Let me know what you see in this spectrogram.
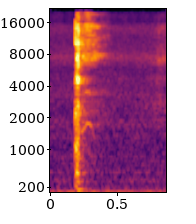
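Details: A single short, dry cough over faint room hum, during a screen-recorded tutorial; cough.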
